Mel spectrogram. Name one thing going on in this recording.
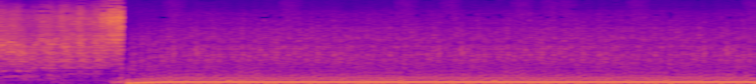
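A car engine idles with a steady low rumble.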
